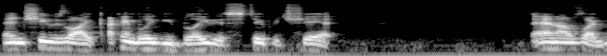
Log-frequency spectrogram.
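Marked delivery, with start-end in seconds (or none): 0.8-2.5 put-on mocking tone. Retelling how a daughter reacted to her beliefs: imitating someone mocking. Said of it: "she mocked me".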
